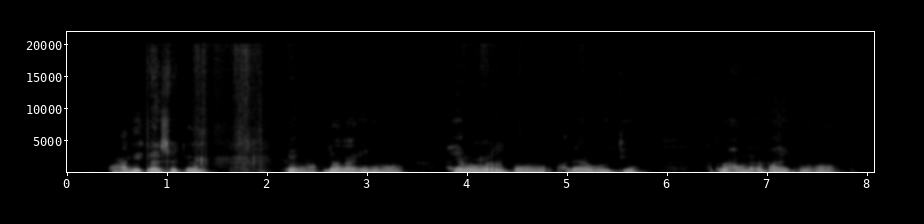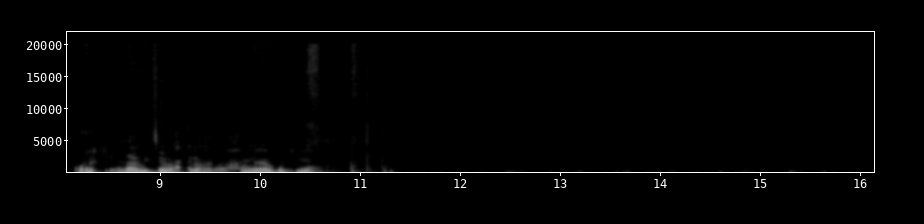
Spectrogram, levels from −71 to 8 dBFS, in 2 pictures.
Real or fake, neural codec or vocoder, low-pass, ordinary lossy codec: fake; codec, 44.1 kHz, 2.6 kbps, SNAC; none; none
